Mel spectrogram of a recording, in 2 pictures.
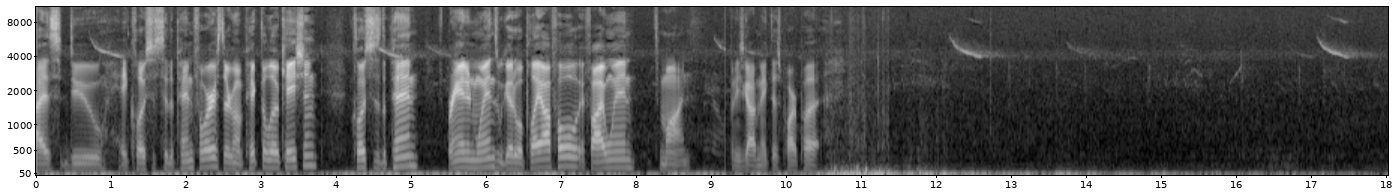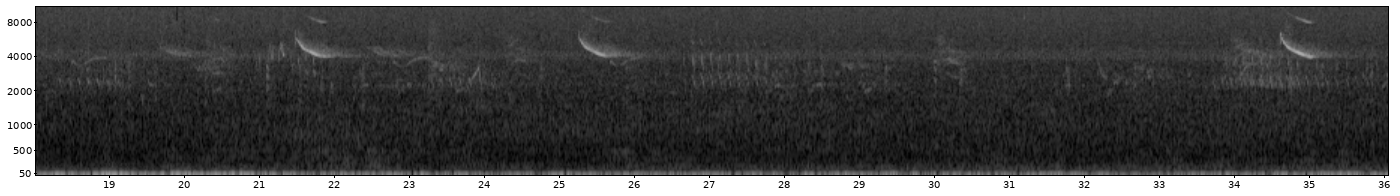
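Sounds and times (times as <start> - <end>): faint bird chirps: 0.0 - 1.4, 11.3 - 30.7, 31.6 - 36.0
low background noise: 0.0 - 36.0.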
